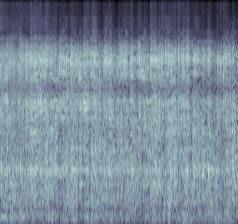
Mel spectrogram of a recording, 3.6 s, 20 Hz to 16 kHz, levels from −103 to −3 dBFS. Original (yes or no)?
no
